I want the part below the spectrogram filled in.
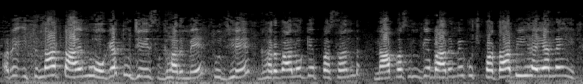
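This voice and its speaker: A woman playing a loud scolding mother-in-law. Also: very high voice, fairly quick, soft background music. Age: 50s. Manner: scolding, loud, sharp-tongued. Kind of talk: family drama acting.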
